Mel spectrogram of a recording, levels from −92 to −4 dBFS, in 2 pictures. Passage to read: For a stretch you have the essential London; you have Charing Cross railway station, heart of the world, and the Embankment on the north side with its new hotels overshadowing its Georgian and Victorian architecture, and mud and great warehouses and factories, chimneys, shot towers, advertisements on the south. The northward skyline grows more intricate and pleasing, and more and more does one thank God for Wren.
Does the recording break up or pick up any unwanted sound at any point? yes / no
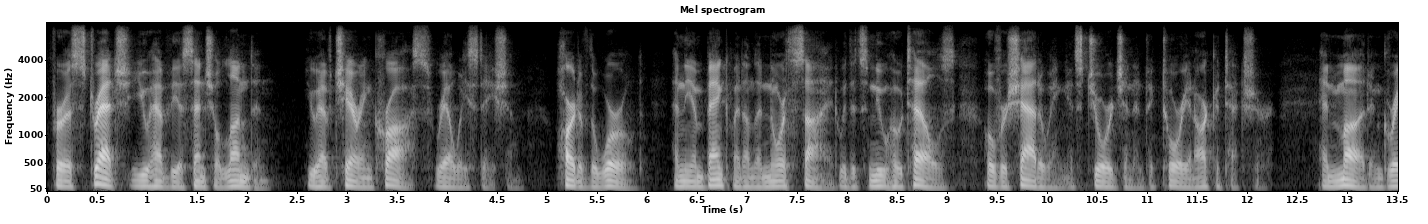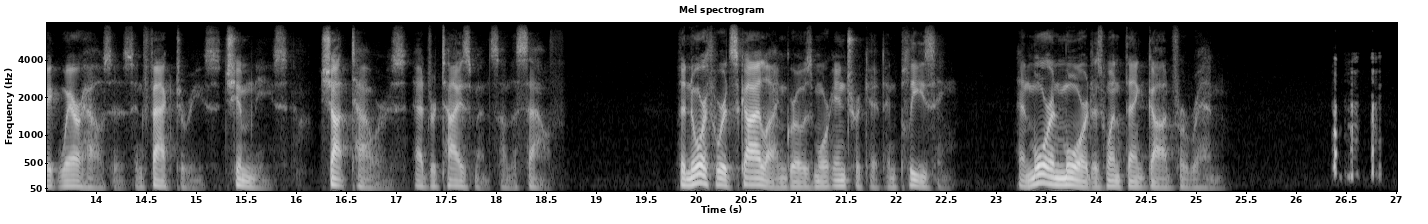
yes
